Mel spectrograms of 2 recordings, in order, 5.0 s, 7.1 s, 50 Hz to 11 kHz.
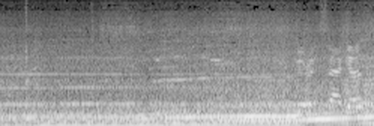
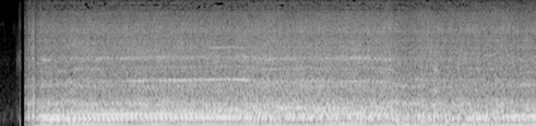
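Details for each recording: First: Commer van with 2.3 turbo, new in-tank pump, about 10 litres fuel, driving uphill on high boost: uneven stumbling beat under exhaust drone; misfire, owner unsure if low fuel. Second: Commer van with 2.3 turbo on road test after new in-tank fuel pump and four fresh spark plugs: smooth, even engine note pulling cleanly, no stumble; misfire gone, performance much improved.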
